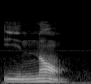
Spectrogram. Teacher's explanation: Então, é uma vogal nasal terminada em A.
